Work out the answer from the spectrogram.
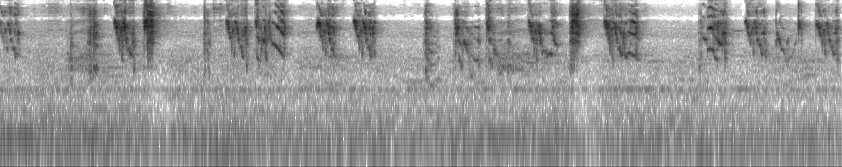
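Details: Evening chatter from pet lovebirds: dense runs of high, piercing chirps repeated almost without pause, with a faint low background hum.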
